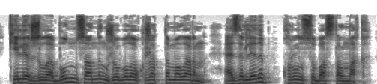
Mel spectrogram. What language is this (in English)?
Kazakh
